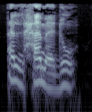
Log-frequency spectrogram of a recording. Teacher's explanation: ويقع الخطأ في الميم من أوجه قلقلة الميم، يقولون الحمد هذا خطأ.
